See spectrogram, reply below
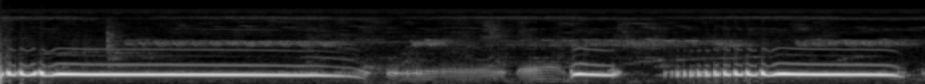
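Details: Barbary dove lure call in the long pelung style for training young doves: a drawn-out level coo fading at its end, soft warbling, then a rapid pulsed roll rising into another long coo.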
